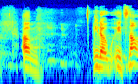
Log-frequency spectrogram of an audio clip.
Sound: laughing

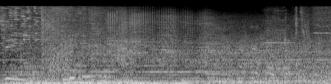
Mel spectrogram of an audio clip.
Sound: Mechanizer warbles

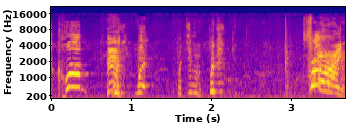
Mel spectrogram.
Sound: pigeon stammers

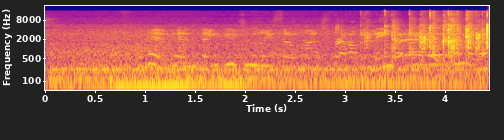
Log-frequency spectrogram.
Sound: audience applause

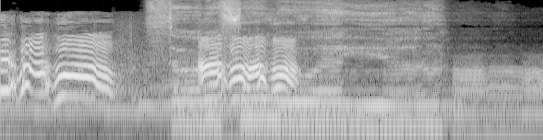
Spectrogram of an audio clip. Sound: crying

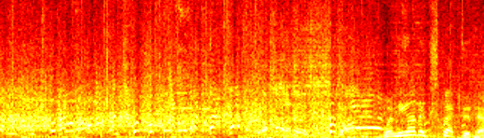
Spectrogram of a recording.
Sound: laughing

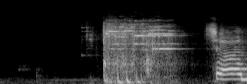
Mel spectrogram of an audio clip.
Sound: glass shatters

